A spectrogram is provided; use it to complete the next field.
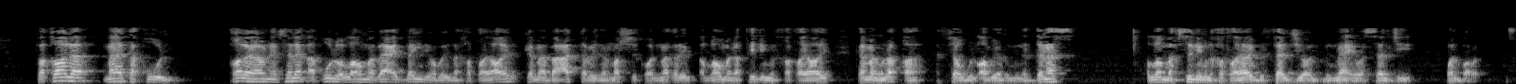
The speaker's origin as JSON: {"language": "Arabic", "country": "Egypt", "said": "هو طبعا النت الان عندنا في مصر قويه"}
